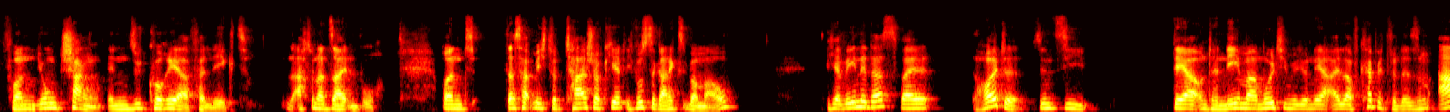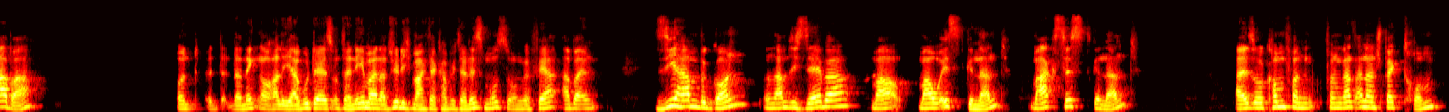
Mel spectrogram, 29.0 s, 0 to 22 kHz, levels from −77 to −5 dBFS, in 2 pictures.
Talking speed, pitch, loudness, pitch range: 150 wpm, 160 Hz, -20 LUFS, 145-185 Hz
